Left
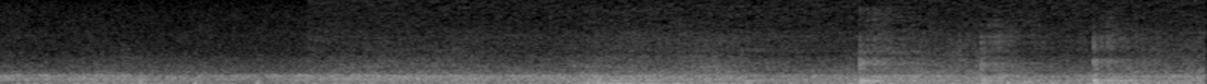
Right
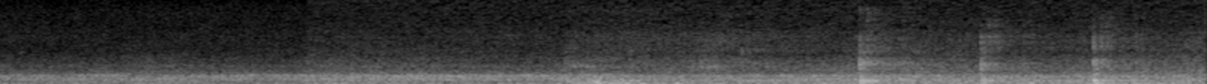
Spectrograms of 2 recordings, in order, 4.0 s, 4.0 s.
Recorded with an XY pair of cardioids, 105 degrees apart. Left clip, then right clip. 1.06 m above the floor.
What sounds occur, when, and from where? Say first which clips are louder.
1.9 s running footsteps: right 2 dB; 45° right, 6.5 m; by 4.0 s 25° right, 6.5 m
